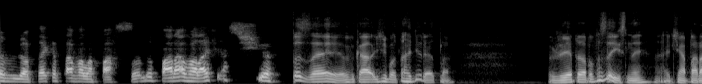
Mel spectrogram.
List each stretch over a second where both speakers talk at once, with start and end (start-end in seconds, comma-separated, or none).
none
